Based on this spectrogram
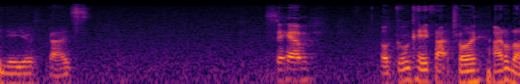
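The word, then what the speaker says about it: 恭喜發財: Gong hei fat choi.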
